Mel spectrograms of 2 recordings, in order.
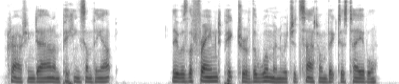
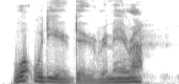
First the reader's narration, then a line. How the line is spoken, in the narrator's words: he murmured, almost too quiet for Tripp to hear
